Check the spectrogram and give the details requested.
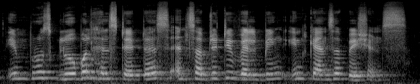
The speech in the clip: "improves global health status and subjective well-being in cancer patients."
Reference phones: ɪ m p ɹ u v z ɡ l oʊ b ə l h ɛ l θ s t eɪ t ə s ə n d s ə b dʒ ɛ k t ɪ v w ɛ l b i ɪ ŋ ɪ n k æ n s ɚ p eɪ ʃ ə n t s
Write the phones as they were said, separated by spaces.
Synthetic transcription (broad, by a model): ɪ m p ɹ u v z ɡ l oʊ b ə l h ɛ l t s t eɪ t ə s ə n d s ə b dʒ ɛ k t ɪ v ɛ l b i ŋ ɪ n k æ n s ɚ p eɪ ʃ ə n t s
